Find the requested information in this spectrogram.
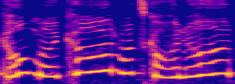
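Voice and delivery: high-pitched, startled blurting; playful high-voiced panic; mock alarm. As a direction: act out a flustered reaction, voice shooting up. Acting out a startled reaction.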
